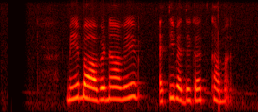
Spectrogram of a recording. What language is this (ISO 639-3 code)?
sin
